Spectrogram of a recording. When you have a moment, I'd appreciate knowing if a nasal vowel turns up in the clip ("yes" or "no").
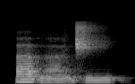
yes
